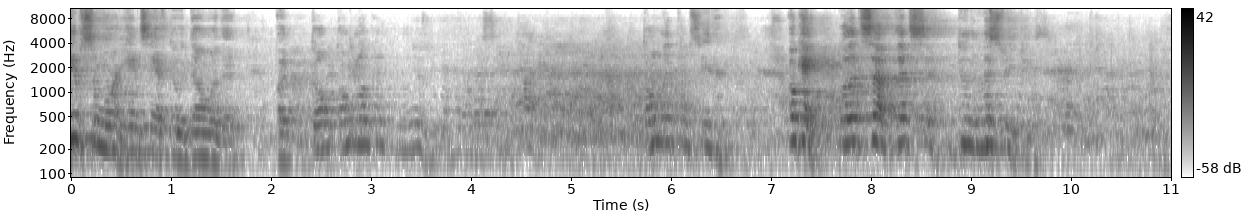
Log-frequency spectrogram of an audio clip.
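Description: An elderly man speaks with animation into a microphone, heard through a loudspeaker in a large hall.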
